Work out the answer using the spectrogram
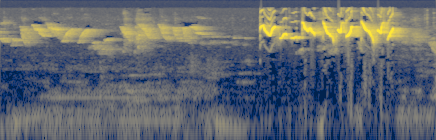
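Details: Female white-eye song for training: soft distant twittering first, then a loud close burst of quick high zigzag whistled notes lasting about two seconds.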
